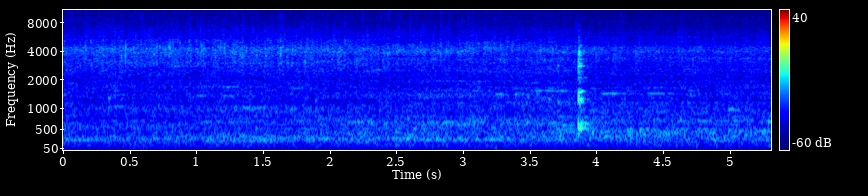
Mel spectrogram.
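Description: Ground-beef hamburger patties, onions and red pepper frying in a pan, a steady sizzle. About four seconds in there is one sharp clink as the pan's lid is handled.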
